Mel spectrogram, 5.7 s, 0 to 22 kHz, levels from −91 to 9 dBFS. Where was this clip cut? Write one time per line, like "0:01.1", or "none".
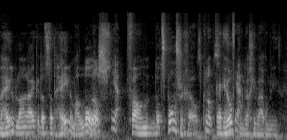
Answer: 0:04.7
